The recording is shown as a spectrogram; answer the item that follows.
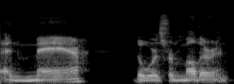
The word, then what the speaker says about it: mère: People make the mistake of thinking that's like a père, mère kind of sound. But if you really listen to the pure French pronunciation, it's p, e, e, r, père, m, mère.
